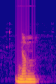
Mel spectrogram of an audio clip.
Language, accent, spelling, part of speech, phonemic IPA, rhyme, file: English, Southern England, numb, adjective / verb, /nʌm/, -ʌm, LL-Q1860 (eng)-numb.wav
- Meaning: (adjective) 1. Physically unable to feel, not having the power of sensation 2. Emotionally unable to feel or respond in a normal way 3. Dumb or stupid 4. Causing numbness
